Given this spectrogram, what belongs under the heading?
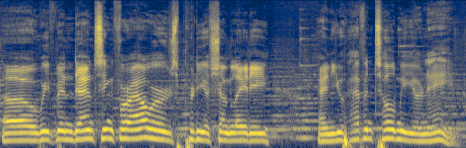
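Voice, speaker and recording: A man's voice: on the high side, fairly even intonation, measured pace, music in the background, natural voice. A man playing a vain, self-absorbed young prince in a children's audio play, pompous and entitled. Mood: smug. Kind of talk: children's audio theater acting.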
